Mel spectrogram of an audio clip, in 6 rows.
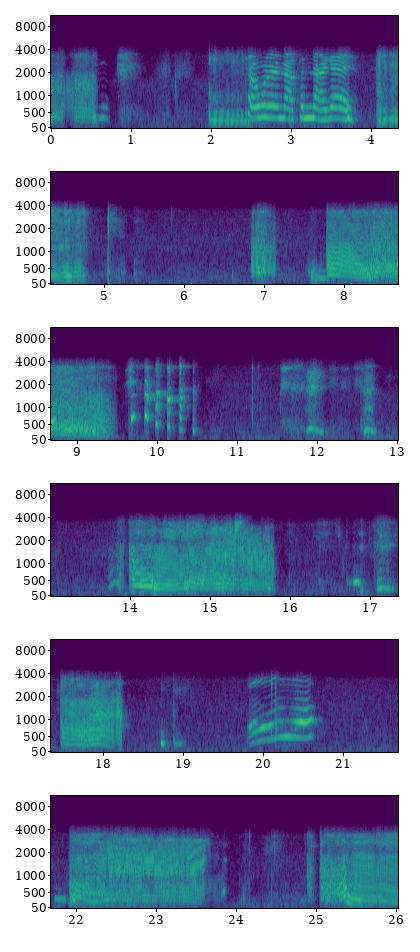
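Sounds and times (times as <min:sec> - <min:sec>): baby blowing raspberries: 0:00.0 - 0:00.7, 0:02.0 - 0:02.5, 0:04.1 - 0:04.9, 0:06.8 - 0:09.6, 0:13.8 - 0:15.9, 0:17.4 - 0:18.4, 0:21.8 - 0:23.8, 0:24.8 - 0:26.0.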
